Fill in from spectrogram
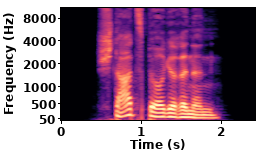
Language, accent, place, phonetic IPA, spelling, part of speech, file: German, Germany, Berlin, [ˈʃtaːt͡sˌbʏʁɡəʁɪnən], Staatsbürgerinnen, noun, De-Staatsbürgerinnen.ogg
- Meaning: plural of Staatsbürgerin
